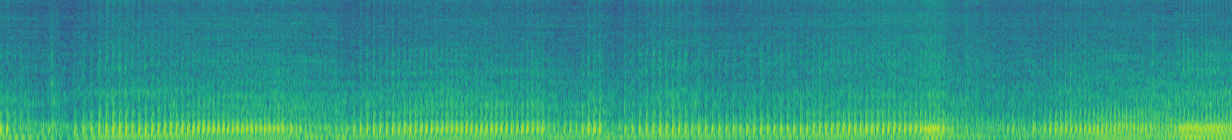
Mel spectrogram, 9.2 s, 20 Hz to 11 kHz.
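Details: 1985 Honda FourTrax TRX250 single-cylinder, high compression, kick-started: quick even firing beat pulling up cleanly on throttle blips; healthy and responsive, though it tends to idle down and stall if left idling.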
